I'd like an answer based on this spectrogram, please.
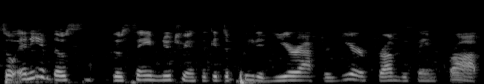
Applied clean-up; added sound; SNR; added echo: classical method Wiener filter.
